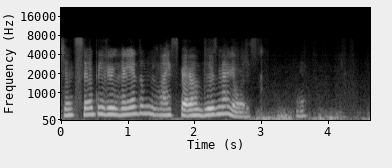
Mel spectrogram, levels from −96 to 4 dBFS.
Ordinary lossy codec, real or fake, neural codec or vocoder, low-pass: none; fake; codec, 16 kHz, 1 kbps, FreqCodec, smaller model; 7.2 kHz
